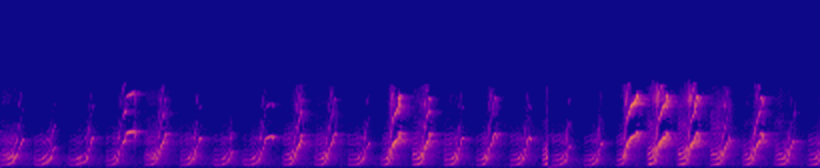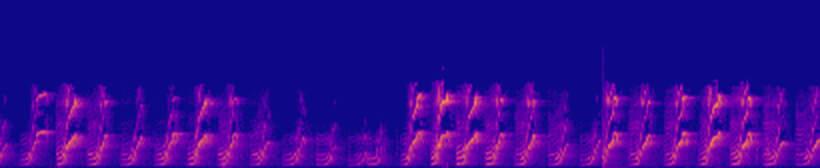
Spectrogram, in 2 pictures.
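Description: A guinea pig gives loud, high, squealing whistles in a steady stream, about three each second.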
